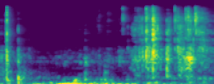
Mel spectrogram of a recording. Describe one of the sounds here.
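A foil card pack crinkles.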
